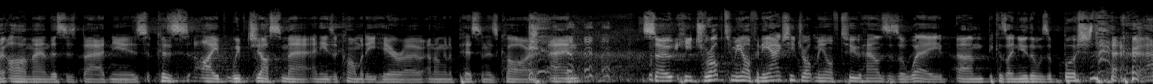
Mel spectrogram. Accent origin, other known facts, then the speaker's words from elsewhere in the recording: Hong Kong; also born or lived in Sydney; And I speak Mandarin. I grew up in Hong Kong. I want to be a comedian in China.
